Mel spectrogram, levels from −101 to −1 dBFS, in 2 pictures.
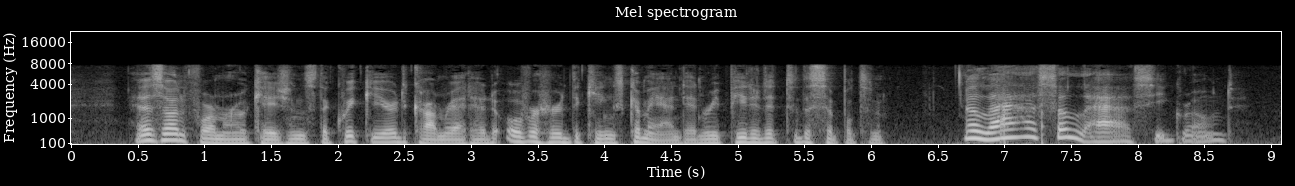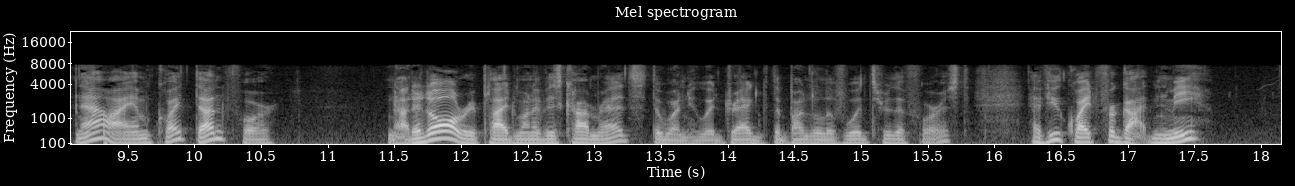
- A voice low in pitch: Yes, low, 110 Hz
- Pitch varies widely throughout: Yes, wide, 6.0 semitones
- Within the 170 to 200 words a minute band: Yes, average, 180 wpm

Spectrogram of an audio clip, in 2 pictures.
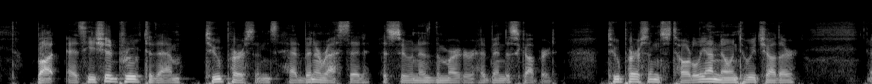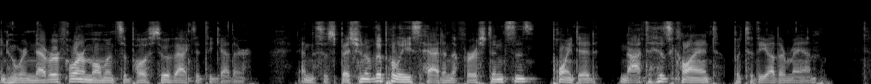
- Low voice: Yes, very low, 95 Hz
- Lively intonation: No, average, 3.8 semitones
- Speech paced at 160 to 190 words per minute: No, fast, 205 wpm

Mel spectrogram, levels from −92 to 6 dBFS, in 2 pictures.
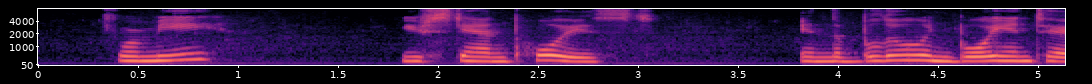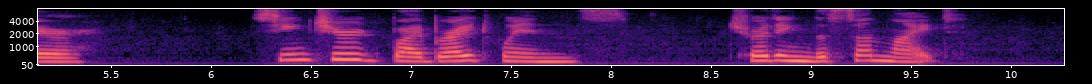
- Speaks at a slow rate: Yes, slow, 105 wpm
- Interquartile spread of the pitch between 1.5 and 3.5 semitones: Yes, average, 3.1 semitones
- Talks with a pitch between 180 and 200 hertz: No, high, 240 Hz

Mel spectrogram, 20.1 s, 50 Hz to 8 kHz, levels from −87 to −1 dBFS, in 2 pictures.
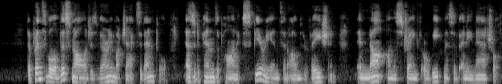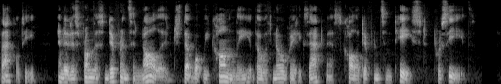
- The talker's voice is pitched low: Yes, low, 100 Hz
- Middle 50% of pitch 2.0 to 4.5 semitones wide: Yes, average, 3.3 semitones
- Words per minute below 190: Yes, average, 150 wpm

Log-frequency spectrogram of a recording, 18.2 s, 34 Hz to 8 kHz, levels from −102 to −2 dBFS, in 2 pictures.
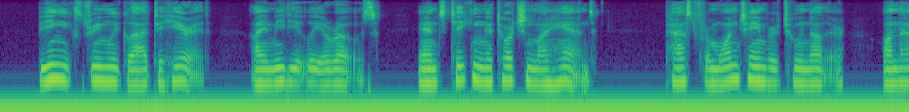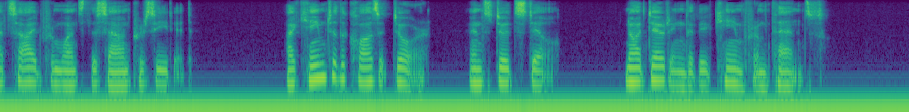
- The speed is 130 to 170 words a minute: Yes, average, 150 wpm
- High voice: No, medium, 140 Hz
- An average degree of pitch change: No, narrow, 2.3 semitones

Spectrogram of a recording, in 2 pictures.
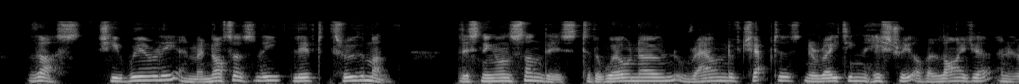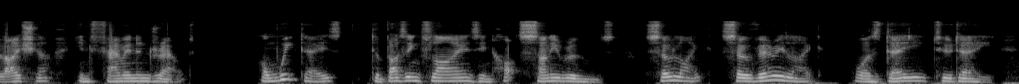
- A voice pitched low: No, medium, 150 Hz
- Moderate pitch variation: Yes, average, 3.0 semitones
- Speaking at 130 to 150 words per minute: Yes, average, 145 wpm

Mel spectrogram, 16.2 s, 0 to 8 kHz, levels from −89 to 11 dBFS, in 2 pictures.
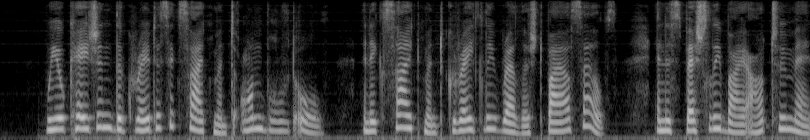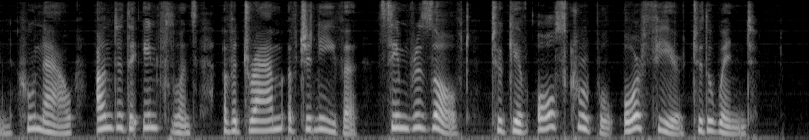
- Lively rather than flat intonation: No, average, 4.5 semitones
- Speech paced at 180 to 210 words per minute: No, average, 150 wpm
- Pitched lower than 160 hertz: No, high, 215 Hz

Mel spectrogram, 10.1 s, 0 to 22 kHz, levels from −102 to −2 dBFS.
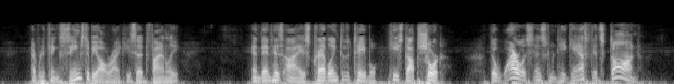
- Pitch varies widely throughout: Yes, wide, 5.7 semitones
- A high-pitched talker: No, low, 115 Hz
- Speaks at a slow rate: No, average, 160 wpm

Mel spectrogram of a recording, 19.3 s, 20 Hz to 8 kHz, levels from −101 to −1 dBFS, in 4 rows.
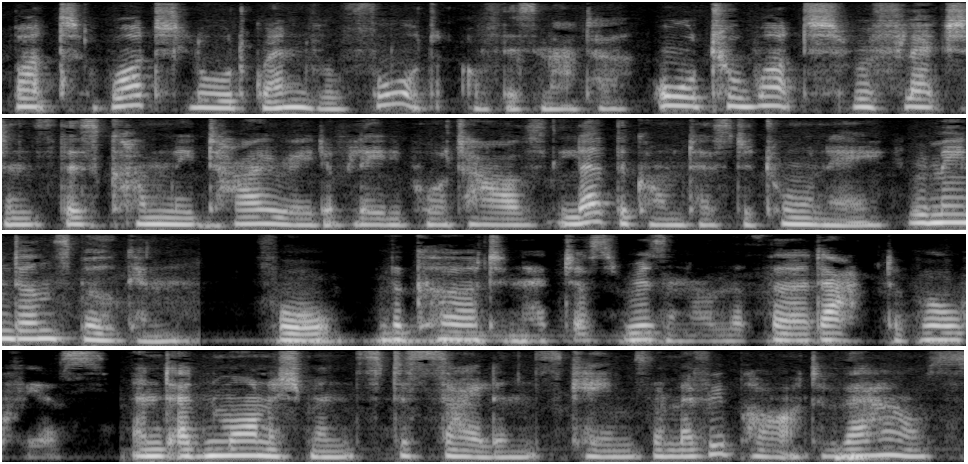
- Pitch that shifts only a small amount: No, average, 3.3 semitones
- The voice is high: No, medium, 175 Hz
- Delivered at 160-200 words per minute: No, average, 150 wpm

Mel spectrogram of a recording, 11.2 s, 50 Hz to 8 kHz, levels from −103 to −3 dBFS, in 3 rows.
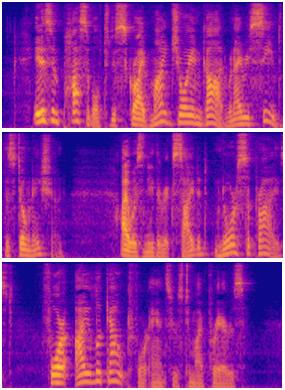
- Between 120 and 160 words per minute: Yes, average, 155 wpm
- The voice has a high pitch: No, medium, 145 Hz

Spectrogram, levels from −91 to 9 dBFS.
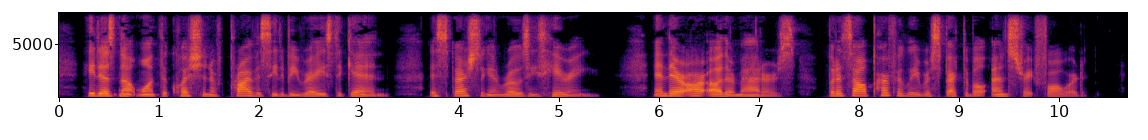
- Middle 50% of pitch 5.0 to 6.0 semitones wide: Yes, wide, 5.4 semitones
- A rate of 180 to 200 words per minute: No, average, 155 wpm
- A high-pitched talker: No, medium, 150 Hz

